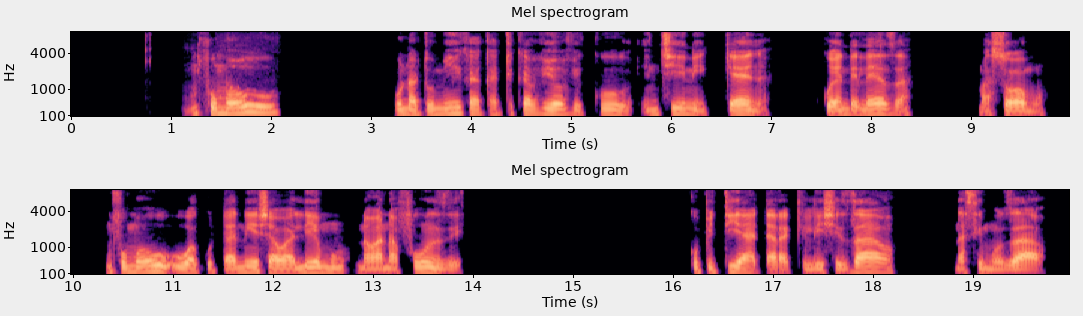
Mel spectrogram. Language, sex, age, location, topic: Swahili, male, 18-24, Nairobi, education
